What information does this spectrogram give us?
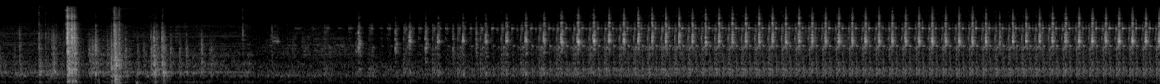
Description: My newly bought RCA SKT-400 CED-videoplayer makes quite a lot of noise.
